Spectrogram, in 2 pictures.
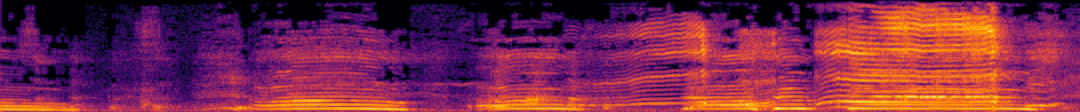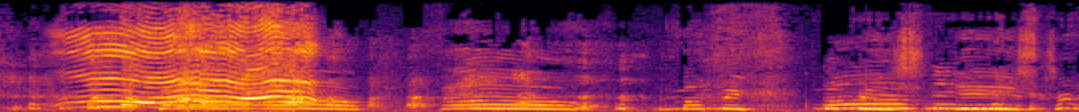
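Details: Infant crying in response to an adult's sneeze: repeated high-pitched wailing bursts with brief gasps between them, in a small room.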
